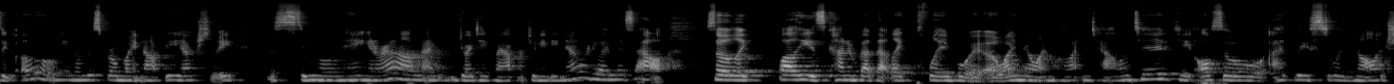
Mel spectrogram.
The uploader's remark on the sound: This episode may sound a bit echo-y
